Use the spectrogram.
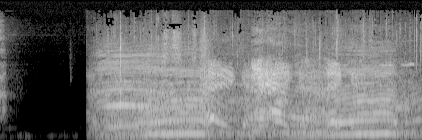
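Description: Hundreds of cattle, mostly mothers with new calves, mooing at once as they are moved on the Green River Drift cattle drive in Wyoming, just after dawn in late June: a dense, overlapping chorus of low bellows that starts abruptly and continues loudly and steadily.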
